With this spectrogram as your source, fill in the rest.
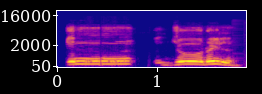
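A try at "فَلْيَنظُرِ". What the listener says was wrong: জু, এই জু টান হচ্ছে, টান হবে না। জুরিল এই যে জু টান হলো, এই টানটুকু হবে না। ফাল ইয়াং জুরিল ইনসান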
